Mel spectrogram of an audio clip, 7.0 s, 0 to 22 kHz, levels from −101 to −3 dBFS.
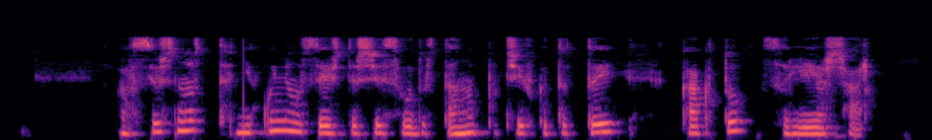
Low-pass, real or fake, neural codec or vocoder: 7.2 kHz; real; none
